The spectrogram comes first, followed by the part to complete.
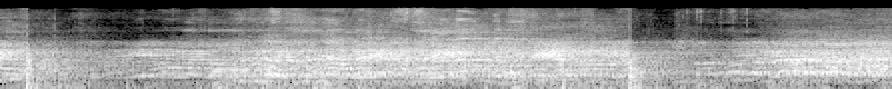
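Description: Voices calling out from around an MMA ring, with two sharp thuds, one right at the start and a louder one about three seconds in, from the fighters' strikes or footwork on the ring canvas.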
